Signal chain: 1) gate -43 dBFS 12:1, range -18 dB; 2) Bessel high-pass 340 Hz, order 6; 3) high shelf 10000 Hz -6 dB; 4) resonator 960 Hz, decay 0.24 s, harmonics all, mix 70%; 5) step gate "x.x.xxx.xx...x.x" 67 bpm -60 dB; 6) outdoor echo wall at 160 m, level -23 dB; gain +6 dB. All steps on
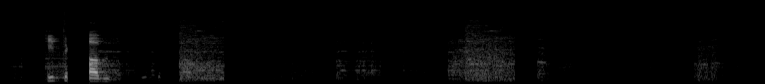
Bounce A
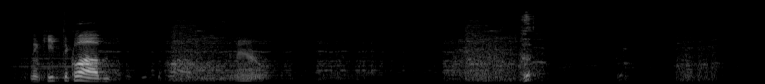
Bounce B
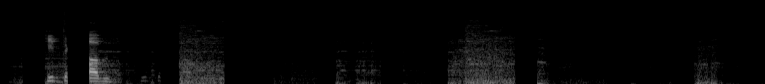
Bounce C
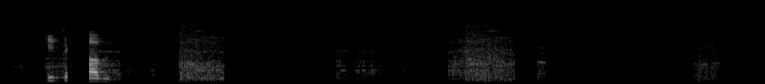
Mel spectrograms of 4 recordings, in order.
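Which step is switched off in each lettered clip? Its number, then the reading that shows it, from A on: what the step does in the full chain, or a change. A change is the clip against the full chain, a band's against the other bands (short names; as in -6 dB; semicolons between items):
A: 5, 1 kHz band +3.5 dB; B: 2, 125 Hz band +18.5 dB; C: 6, echo-to-direct -26.0 dB to none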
